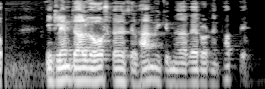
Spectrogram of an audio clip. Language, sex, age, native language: Icelandic, male, 50-59, Icelandic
